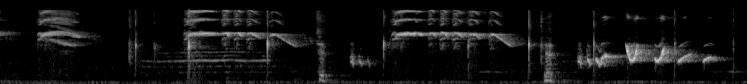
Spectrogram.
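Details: Song of a white-rumped shama prepared for contest: clear, sustained high whistles and tonal slurs alternate with short, lower notes and a descending whistled run near the end.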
